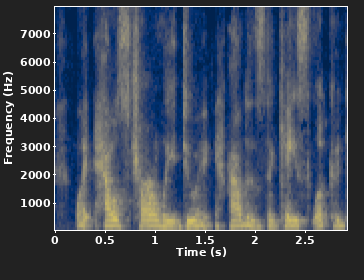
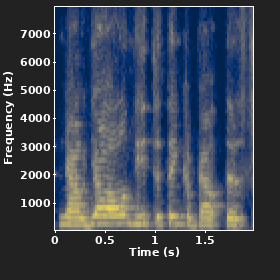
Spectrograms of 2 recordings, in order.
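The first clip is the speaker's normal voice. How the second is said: put-on New Yorker faking a Southern accent; mock y'all from a city lawyer; phony Southern drawl; 3 semitones higher than usual. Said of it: "Said with a New York accent".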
